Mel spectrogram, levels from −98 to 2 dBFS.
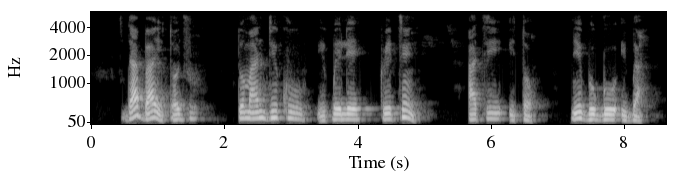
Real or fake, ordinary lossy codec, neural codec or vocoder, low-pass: real; none; none; 5.4 kHz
